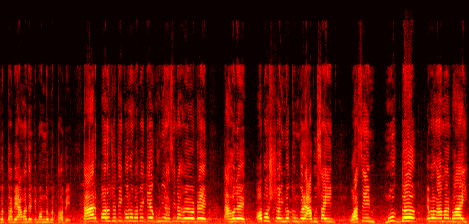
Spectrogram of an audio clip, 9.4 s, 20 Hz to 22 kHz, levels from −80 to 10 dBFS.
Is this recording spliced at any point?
yes; 1 cut; at 1.5 s

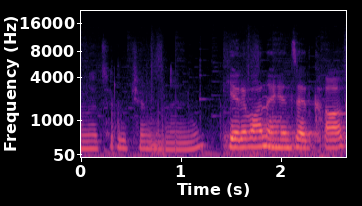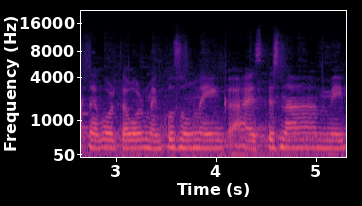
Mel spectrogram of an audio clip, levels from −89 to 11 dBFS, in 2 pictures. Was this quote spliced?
yes; 1 cut; at 1.4 s

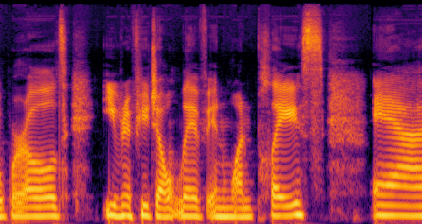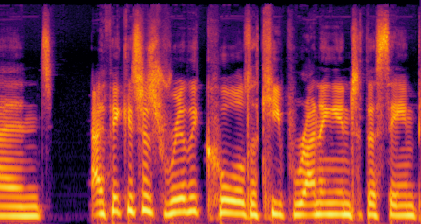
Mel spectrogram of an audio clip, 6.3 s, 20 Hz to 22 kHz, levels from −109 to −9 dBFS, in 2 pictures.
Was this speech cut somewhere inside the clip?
yes; 1 cut; at 2.8 s

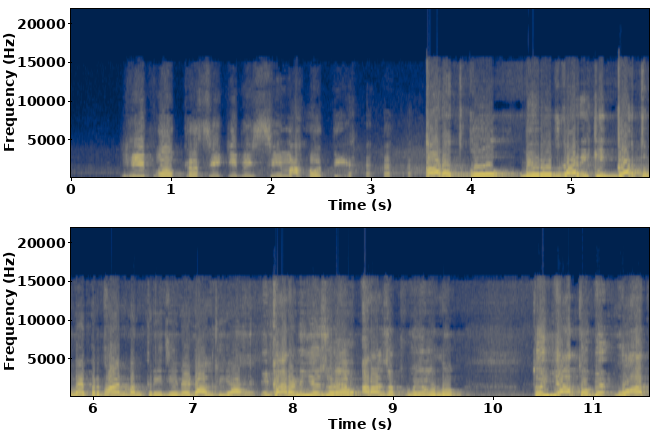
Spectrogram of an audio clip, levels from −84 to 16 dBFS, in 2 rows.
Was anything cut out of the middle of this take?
yes; 1 cut; at 7.7 s

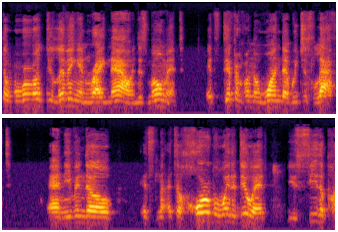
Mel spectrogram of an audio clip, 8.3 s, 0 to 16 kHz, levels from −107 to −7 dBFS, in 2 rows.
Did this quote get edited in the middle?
no; 0 cuts

